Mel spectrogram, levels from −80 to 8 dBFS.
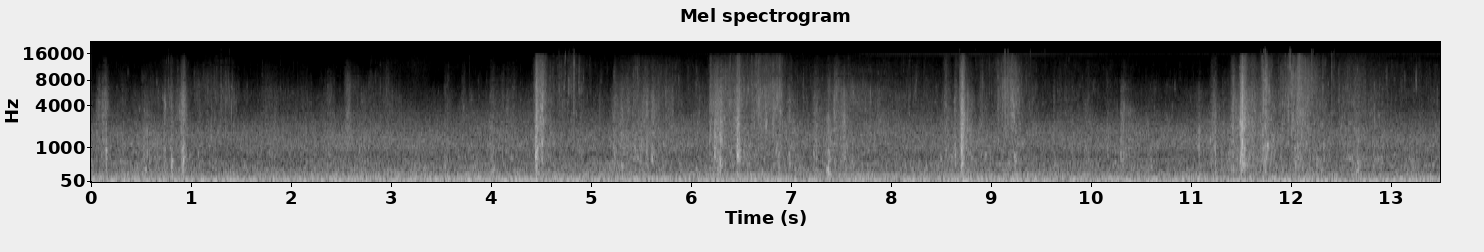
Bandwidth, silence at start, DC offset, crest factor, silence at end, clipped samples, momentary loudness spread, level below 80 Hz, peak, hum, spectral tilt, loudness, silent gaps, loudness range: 16.5 kHz; 0 s; under 0.1%; 24 dB; 0 s; under 0.1%; 8 LU; -30 dBFS; 0 dBFS; none; -4 dB/octave; -25 LUFS; none; 3 LU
